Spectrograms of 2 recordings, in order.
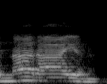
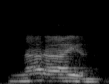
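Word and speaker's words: Nārāyaṇa: uma vogal longa mas no caso da pronúncia contemporânea da palavra é narayana narayana como se fosse pró paroxítona mas no sânscrito clássico não é proparoxítona é duas longas e duas Breves narai é para nós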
